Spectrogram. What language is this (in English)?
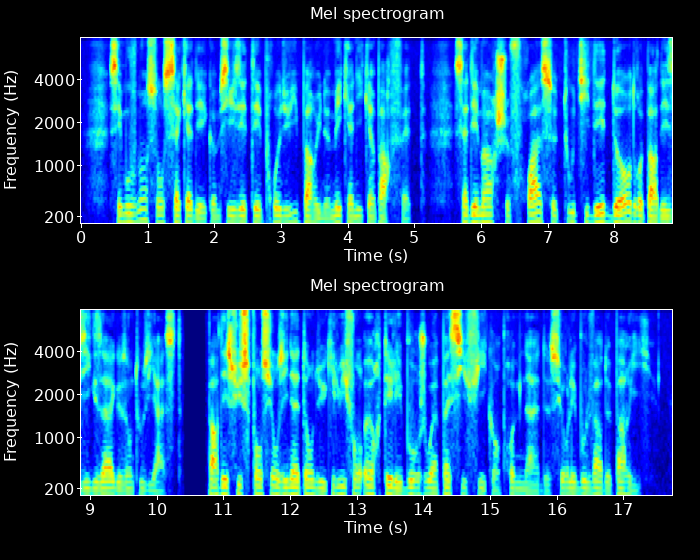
French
